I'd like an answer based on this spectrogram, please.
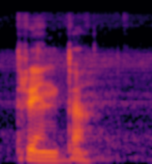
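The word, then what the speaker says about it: trenta: बोलते है टी आर ई एन टी ए त्रता त्रता मतलब होता है 30 ठीक है 30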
